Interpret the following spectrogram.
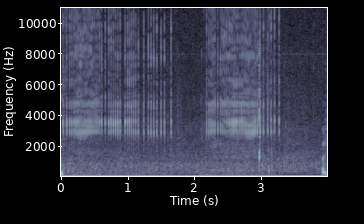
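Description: Steady rush of fast-flowing river water, with spells of rapid clicking from a fly reel's ratchet as line is wound in on a hooked small brown trout, once at the start and again about two seconds in.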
